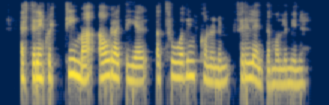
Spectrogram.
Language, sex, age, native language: Icelandic, female, 30-39, Icelandic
